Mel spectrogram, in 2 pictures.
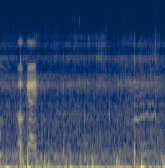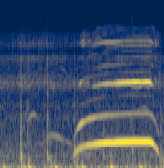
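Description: Alpine slide sled running down the track: a steady low rumble with frequent small knocks. Near the end a rider lets out one long cry that rises and then holds a steady note.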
